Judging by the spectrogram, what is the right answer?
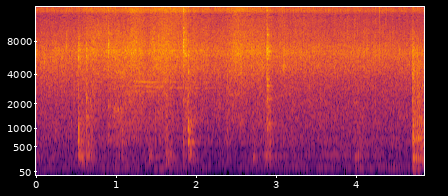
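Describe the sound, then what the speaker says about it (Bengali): Bitter gourd with green chilies sizzles steadily in a pan while a spatula scrapes and stirs in irregular strokes, close and clear. "এখন এটা একটু কষানো হোক।"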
